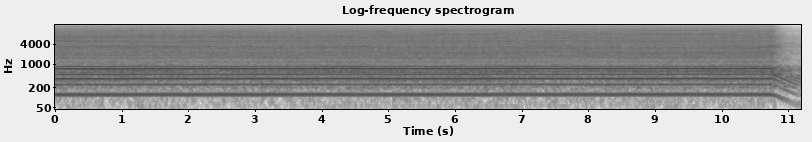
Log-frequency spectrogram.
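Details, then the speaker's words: Two-stroke with no throttle lock: a high, perfectly steady buzz holding one pitch without wavering for ten seconds, then cutting off; running very well, so left alone. "Every new one would have a throttle lock."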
